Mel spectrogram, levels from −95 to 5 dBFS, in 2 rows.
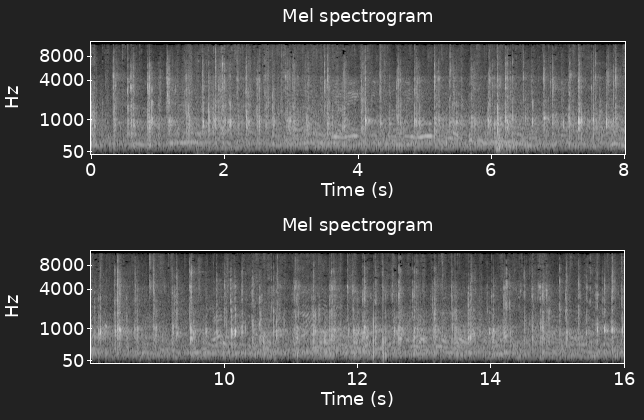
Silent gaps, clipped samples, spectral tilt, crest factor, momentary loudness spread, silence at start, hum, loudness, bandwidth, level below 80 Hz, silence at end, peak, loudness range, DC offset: none; under 0.1%; -2 dB/octave; 26 dB; 6 LU; 0 s; none; -26 LUFS; 11.5 kHz; -72 dBFS; 0 s; -2 dBFS; 2 LU; under 0.1%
